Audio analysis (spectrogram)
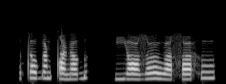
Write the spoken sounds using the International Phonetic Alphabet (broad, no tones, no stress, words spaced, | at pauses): tɔɡʷaɳ tˤiɳɔɡ | jɔ zˤuwʊ sˤʊhu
